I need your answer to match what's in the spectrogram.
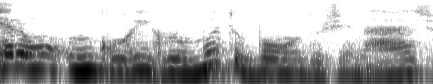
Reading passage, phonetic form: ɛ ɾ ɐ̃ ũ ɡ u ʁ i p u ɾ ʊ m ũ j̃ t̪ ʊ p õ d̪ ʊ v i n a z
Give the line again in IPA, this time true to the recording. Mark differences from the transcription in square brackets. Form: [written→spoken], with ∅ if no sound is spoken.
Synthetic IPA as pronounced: ɛ ɾ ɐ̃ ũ [ɡ→k] u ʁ i [p→k] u [ɾ→l] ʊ m ũ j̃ t̪ ʊ [p→b] õ d̪ ʊ [v→ʒ] i n a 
